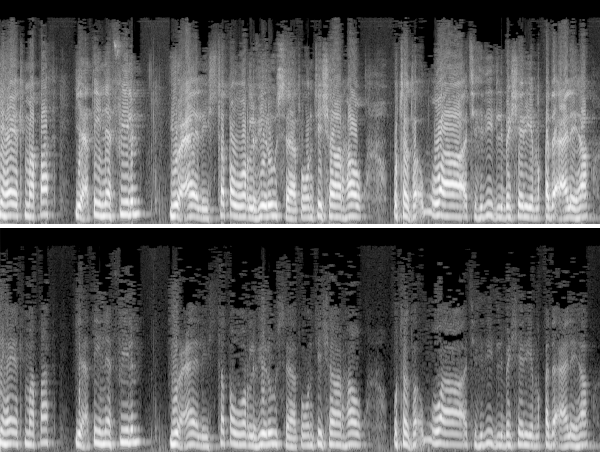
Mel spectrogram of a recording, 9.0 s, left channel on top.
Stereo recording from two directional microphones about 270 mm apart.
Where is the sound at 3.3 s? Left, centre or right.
Left.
